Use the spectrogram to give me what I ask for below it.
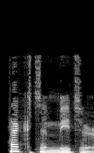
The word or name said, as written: hektometer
